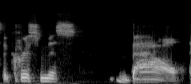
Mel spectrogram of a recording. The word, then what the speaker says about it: The Christmas Bow: It's actually pronounced The Christmas Bow, and it's a Christmas movie about the high seas and seafaring.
